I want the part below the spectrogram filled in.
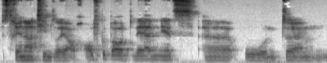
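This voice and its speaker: A man talks fairly slowly, his words carrying audible room echo. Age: 30s. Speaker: fitness coach. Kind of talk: interview.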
